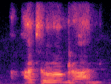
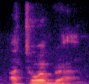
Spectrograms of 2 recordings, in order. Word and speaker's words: Atowebran: Teach me how to pronounce it. yeah. And the last name, please. Atowebran. Atowebran. Atowebran. Yeah.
